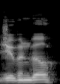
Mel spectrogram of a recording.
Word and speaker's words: Jubenvill: Is that how you say it, Jubenville? Yeah, Jubenvill. Okay, hell yeah. It's used to be a little more French, but my family dropped it.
